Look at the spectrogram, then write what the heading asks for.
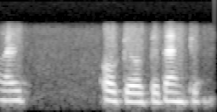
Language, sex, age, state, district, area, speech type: Kannada, female, 18-30, Karnataka, Udupi, rural, conversation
